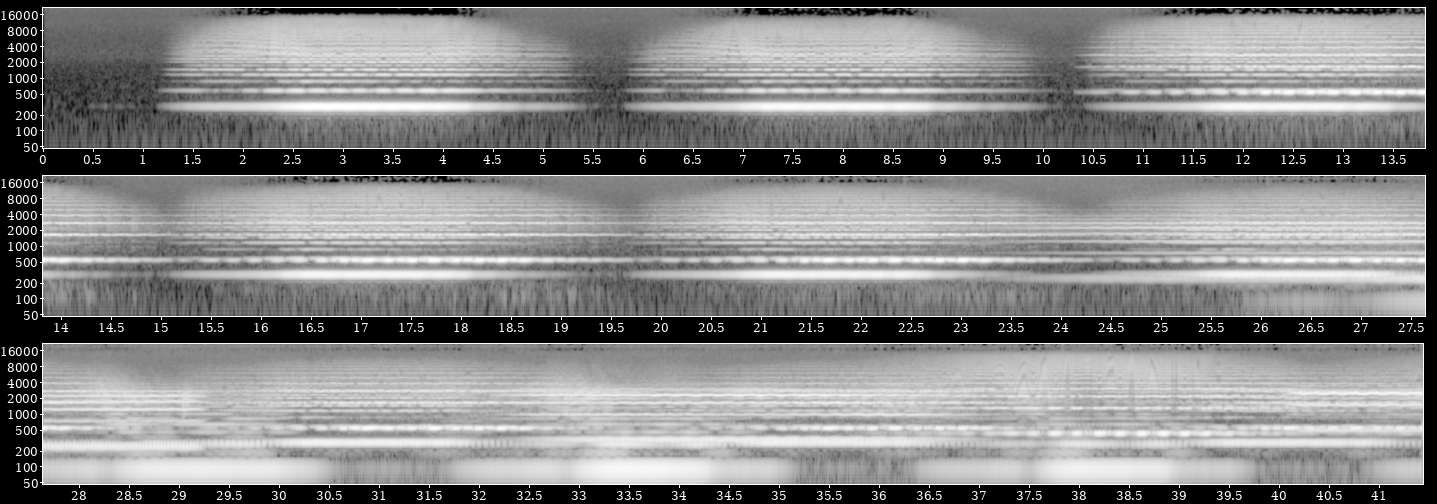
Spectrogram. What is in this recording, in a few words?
Loop And Solo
